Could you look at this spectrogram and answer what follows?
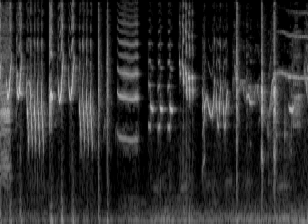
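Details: Black-winged starling (jalak putih) singing vigorously in a full, varied song used to train young birds: a fast run of whistled upslurs, harsh stacked buzzy notes, sharp clicks and ringing tonal whistles, with a faint low hum underneath.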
